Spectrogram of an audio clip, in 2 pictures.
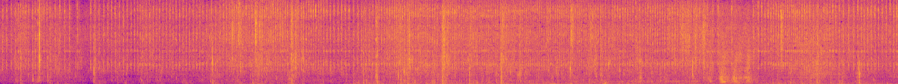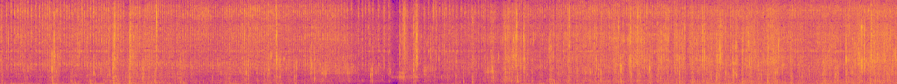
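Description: A bicycle frame and chain rattle over bumps.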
